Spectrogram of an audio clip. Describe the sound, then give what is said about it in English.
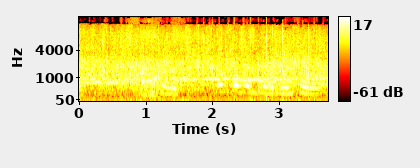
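An audience breaks into steady, dense applause for someone who is graduating, holding strong for about four seconds, with scattered voices and cheers rising over the clapping. “Which you got to give a clap for”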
